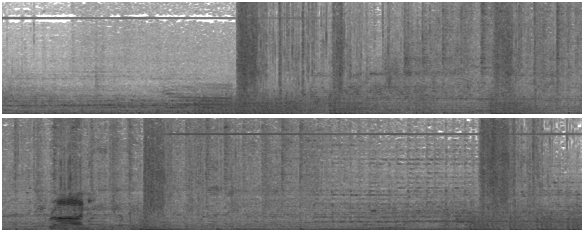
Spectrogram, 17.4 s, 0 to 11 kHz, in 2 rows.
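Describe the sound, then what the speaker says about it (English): Explosives going off in Far Cry 4, several heavy booms scattered over a rumbling mix of game noise and fire, with talk from people during the action. "We're laying the explosives now."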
